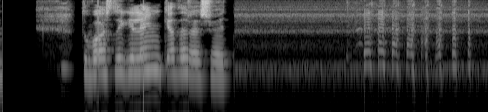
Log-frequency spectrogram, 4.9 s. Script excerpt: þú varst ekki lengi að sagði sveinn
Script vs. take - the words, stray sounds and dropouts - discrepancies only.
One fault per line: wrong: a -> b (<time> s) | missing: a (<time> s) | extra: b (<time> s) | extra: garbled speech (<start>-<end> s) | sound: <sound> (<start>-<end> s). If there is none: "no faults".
sound: laugh (3.5-4.8 s)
